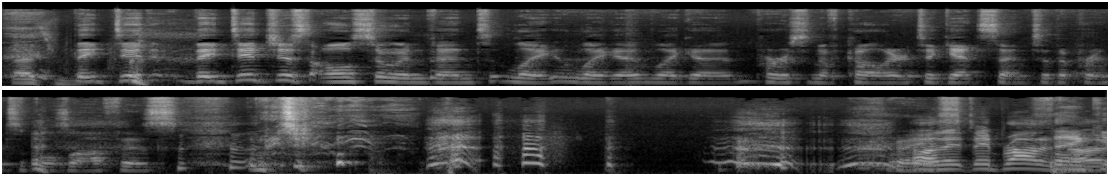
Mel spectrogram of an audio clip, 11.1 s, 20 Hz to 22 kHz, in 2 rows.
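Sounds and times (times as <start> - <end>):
drawn-out vocal sound: 0.0 - 0.4
person laughing: 0.0 - 1.2, 5.7 - 10.0
person speaking: 0.0 - 8.3, 9.1 - 11.0.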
